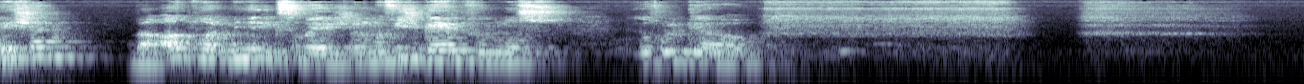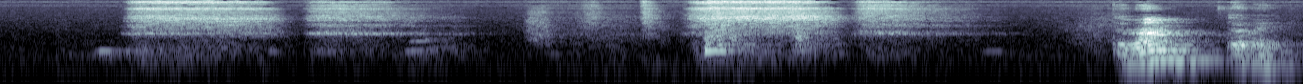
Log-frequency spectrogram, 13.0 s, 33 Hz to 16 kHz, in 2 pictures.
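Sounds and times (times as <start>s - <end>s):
man breathing through mouth: 3.8s - 11.7s.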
